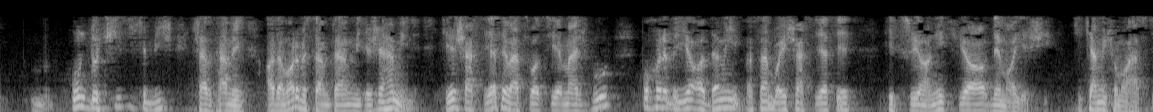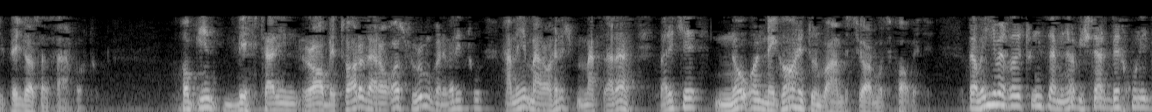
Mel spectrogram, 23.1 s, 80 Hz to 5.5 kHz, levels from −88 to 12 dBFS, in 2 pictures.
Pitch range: 105-135 Hz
